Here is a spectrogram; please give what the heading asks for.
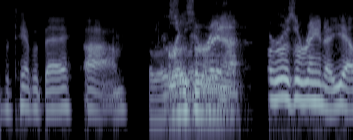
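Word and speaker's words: Arozarena: use Randy Arizona, I always get his last name wrong, for Tampa Bay? Rosarena. Rosarena, yeah.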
